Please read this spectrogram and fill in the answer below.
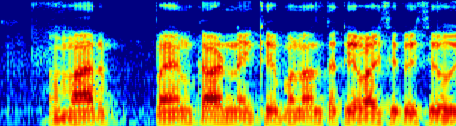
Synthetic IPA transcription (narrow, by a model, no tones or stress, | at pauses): ɦəmaɾ | pɛnkaɾɖnəjkʰebənəlt̪əkeβajsekəiseɦo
